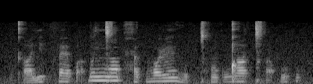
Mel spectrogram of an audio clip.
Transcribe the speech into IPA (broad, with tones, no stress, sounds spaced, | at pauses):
kʼ ɑ˩ lʲ ɛ˧ p f æ˧ p ɑ̰˧ ɓ ʌ˥ ŋ͡ǀ ɑ̃˥ p ħ ə˧ p ɦ ɔ˥ ɭ ɛ̃˥ ɦ ʊ˩ p ǀʰ ɔ̃˧ p ŋ͡ǃ ɑ˥ ǀʰ ɑ̰˧ p ʊ˥ p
